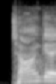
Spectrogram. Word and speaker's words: Tonga: you guys want to see it up close tonga is the correct pronunciation woo i got it right um great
